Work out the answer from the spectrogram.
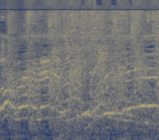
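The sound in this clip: Clapping by a studio guest: a dense, busy burst of hand claps holding steady throughout, with a voice sounding faintly over it.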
